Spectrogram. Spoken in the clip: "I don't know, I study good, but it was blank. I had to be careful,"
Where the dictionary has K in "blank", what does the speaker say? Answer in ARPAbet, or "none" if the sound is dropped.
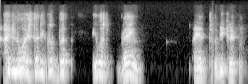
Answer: none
